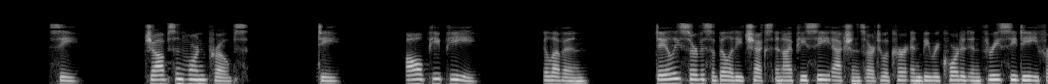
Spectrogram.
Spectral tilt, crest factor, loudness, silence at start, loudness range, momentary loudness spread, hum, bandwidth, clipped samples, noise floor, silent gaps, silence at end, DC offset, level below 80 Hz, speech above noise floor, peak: -5.5 dB/octave; 18 dB; -20 LUFS; 0.45 s; 4 LU; 11 LU; none; 7.2 kHz; under 0.1%; under -90 dBFS; 0.85-1.43 s, 2.56-3.14 s, 3.47-4.05 s, 4.82-5.36 s, 5.97-6.54 s; 0 s; 2%; -50 dBFS; over 71 dB; -4 dBFS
